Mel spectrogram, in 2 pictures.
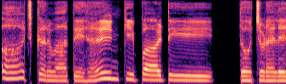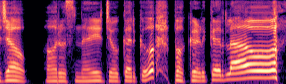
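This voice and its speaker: A woman voicing a gloating, menacing witch leader in a cartoon horror story, taunting in drawn-out commands with cackles. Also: low voice, warm tone, dry recording, clean studio sound. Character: gloating, menacing female witch leading her coven.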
